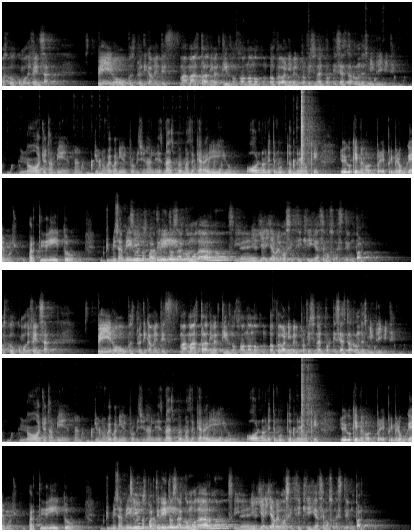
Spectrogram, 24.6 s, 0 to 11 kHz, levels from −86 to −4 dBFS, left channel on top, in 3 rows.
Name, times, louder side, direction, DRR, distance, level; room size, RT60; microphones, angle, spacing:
voice 1, 0.0-1.4 1.9-7.9 19.0-23.6, right 2 dB, 70° right, 6 dB, 2.0 m, -27 dB
sound 1, 4.7-6.6 7.0-10.8 11.2-13.0 13.6-14.5, left 2 dB, 65° left, 1.7 m, -32 dB
voice 2, 8.5-20.3 21.1-21.6, left 1 dB, 10° left, 9 dB, 0.7 m, -27 dB
26.5 x 22.5 x 5.4 m, 1.4 s
head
